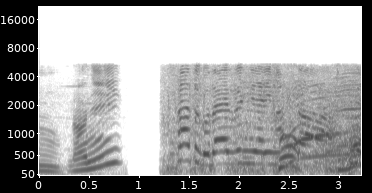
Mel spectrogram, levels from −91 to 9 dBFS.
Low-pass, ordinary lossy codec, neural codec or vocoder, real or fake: 5.4 kHz; none; none; real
